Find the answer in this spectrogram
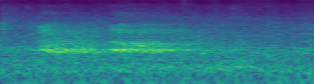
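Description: Agility dog barking twice in quick succession as it runs the course, over the steady murmur of a large hall.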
